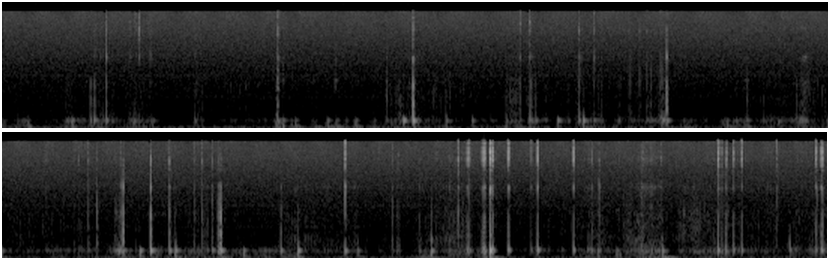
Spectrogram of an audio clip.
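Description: Fingertips and nails repeatedly pick and tap the hollow metal mesh grille at the top of an upright metal condenser microphone. The result is a dense, irregular run of short, dry clicks and scratchy ticks, with a few sharper, brighter taps. Underneath runs a low, steady resonant hum.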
